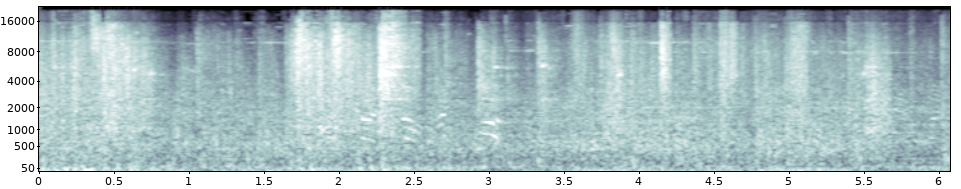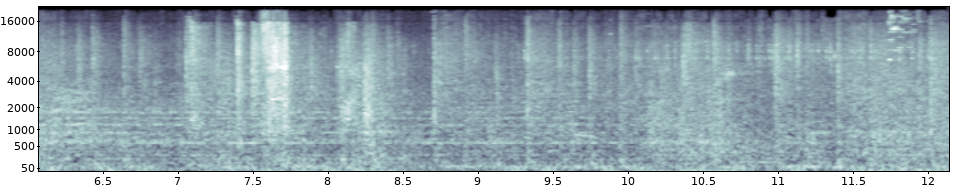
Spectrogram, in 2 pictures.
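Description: Sustained gunfire in the video game Deus Ex: Mankind Divided, dense rapid shots and bursts overlapping continuously at high volume, with a faint voice briefly under the barrage.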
